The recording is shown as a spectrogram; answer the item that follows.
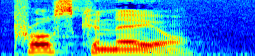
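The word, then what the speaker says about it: proskyneo: proskuneo. Proskuneo. I hope I'm butchering that not too badly in Greek. Proskuneo. It's spelled P-R-O-S, pros, K-Y-N-E-O. Kaineo is what it looks like, but it's pronounced proskuneo. K-Y-N-E-O on that last part.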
